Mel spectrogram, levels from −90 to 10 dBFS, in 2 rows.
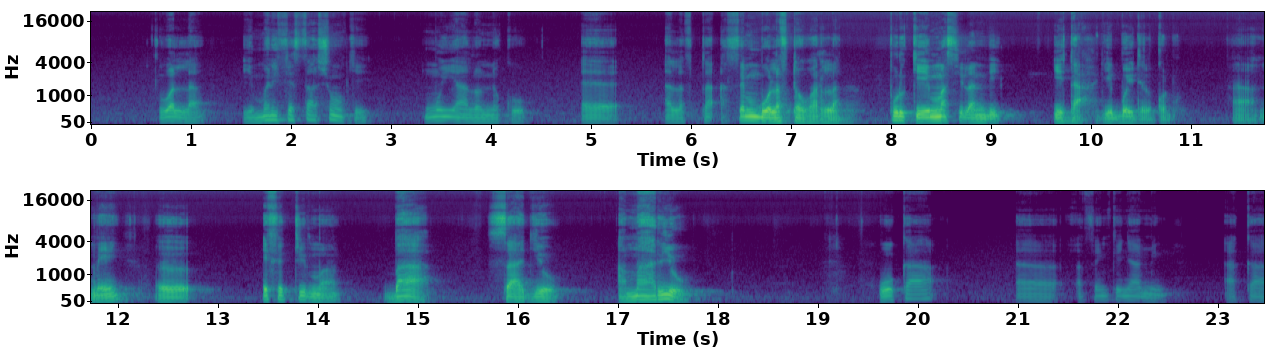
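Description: At about 6.48 s the automatic gain starts falling. The AGC decided the input was too loud, or its background noise too strong, and began pulling its gain down, and it keeps easing off until about 17.78 s, roughly 10 dB lower in all. You can hear it because the speech and the room noise sink together. A drop in the voice alone would sound more like the talker leaning back, which does seem to happen right around 6.5 s.

Partway through that slide, from 8.58 s to 9.06 s, there's a short bout of automatic gain rising. Here the AGC briefly judged the level too low and pushed its gain up by about 6 dB over roughly half a second. The voice and the background swell together, so it comes across as a quick lift in the whole sound rather than someone moving closer. After that the overall downward drift picks back up.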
